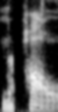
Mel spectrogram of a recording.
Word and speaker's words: Nepal: It's Nepal.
